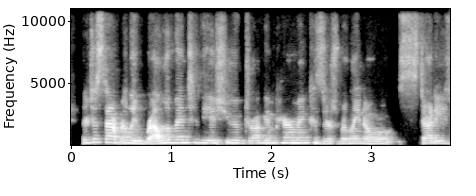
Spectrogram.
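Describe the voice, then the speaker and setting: A woman with a Wisconsin accent at a very fast pace, with fairly even intonation. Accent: northern US (Wisconsin). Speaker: prosecutor. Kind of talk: webinar presentation. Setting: online webinar.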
